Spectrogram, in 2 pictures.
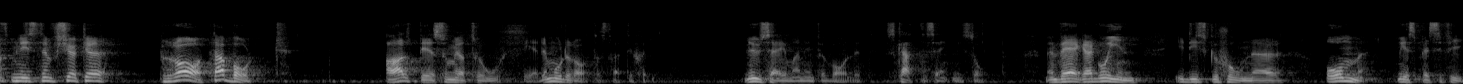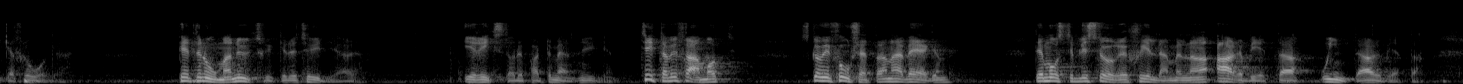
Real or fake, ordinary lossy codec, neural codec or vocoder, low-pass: real; AAC, 32 kbps; none; 7.2 kHz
